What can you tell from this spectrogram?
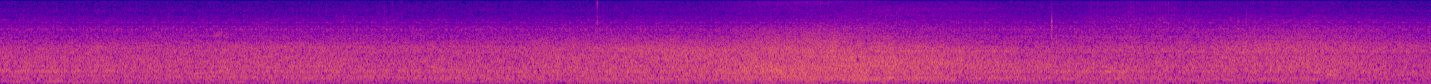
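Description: Street traffic noise with a passing road vehicle: a rushing sound that builds to its loudest a little past halfway and then fades.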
